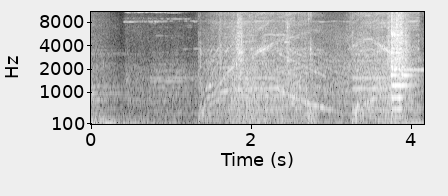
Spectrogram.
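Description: Street traffic sound effects: a vehicle passing with a falling pitch, then a short loud hit just before the end.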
